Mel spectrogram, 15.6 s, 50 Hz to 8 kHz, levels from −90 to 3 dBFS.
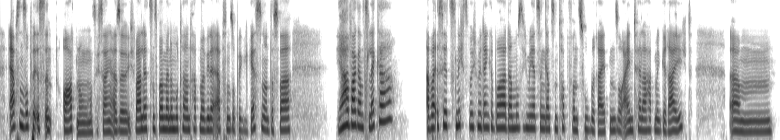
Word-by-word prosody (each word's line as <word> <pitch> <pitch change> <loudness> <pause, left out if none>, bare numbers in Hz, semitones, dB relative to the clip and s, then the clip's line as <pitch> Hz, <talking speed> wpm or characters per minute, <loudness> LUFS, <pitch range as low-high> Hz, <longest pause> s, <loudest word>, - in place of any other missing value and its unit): Erbsensuppe 250 +2 +3
ist 210 - +1
in 200 -1 +1 0.2
Ordnung, 175 -5 +1
muss 170 +1 -5
ich 175 - -12
sagen. 175 -1 -1
Also, 180 +1 +1
ich 180 - -5
war 195 0 +6
letztens 215 0 0
bei 210 - +4
meiner 210 0 +3
Mutter 210 0 0
und 200 +2 -2
habe 210 0 -5
mal 200 -1 +1
wieder 200 0 +2
Erbsensuppe 200 0 -4
gegessen 200 +6 -3
und 195 -1 -3
das 190 - -2
war 200 +1 +2 0.9
ja, 265 +6 +6
war 280 0 +8
ganz 250 -3 +1
lecker, 340 +10 +2 0.6
aber 230 +4 +3
ist 255 - -4
jetzt 265 0 0
nichts, 270 0 -1
wo - - -3
ich 245 - -5
mir 250 -1 +1
denke: 240 0 -2
„Boah, 235 +1 +4
da 225 -1 0
muss 230 +1 -2
ich 230 - -5
mir 230 0 0
jetzt 225 0 -2
den 220 - -2
ganzen 215 0 -3
Topf 225 0 -8
von 195 -1 -3
zubereiten.“ 190 -2 -2
So 185 -2 -5
1 180 +3 -1
Teller 195 -1 -3
hat 195 0 -8
mir 190 -1 -2
gereicht. 185 +6 -3 0.7
Ähm. 175 0 -2
205 Hz, 205 wpm, -19 LUFS, 185-230 Hz, 0.9 s, war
